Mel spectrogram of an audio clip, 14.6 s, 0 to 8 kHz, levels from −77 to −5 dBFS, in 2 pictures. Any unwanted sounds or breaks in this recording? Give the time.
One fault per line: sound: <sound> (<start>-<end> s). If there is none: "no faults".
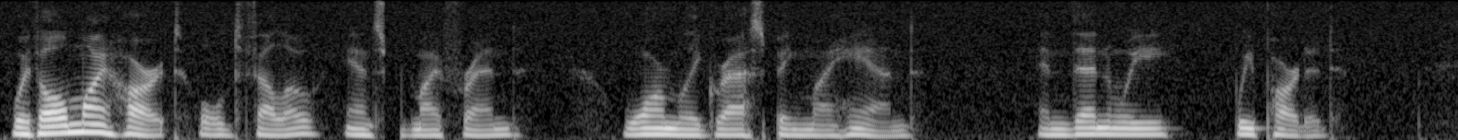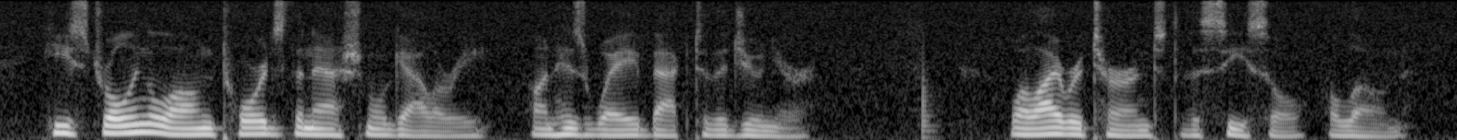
sound: dropout (1.9-2.0 s)
sound: thud (11.7-12.0 s)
